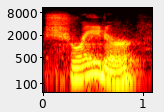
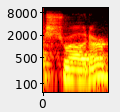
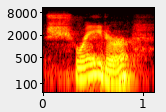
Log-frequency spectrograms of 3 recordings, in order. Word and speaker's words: Schroeder: Schroeder I'm sorry Eric shraer it looks like schroer but it's pronounced shraer uh he is back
